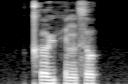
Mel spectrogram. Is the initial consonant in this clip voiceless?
yes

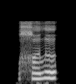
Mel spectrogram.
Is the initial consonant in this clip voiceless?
yes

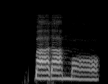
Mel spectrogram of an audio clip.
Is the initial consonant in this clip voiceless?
yes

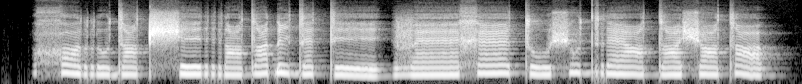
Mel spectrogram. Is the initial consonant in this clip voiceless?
yes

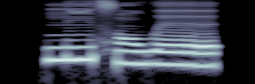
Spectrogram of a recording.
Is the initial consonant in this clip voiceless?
no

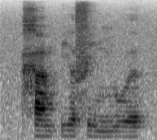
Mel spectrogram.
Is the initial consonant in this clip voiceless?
yes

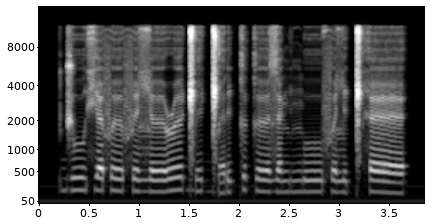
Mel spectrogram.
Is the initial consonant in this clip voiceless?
no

